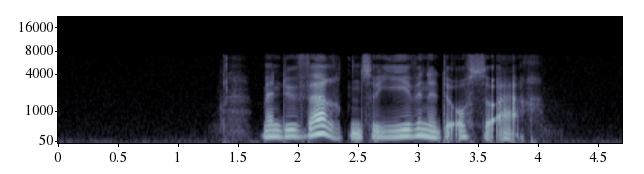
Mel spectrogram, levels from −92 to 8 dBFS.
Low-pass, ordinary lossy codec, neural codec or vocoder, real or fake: 7.2 kHz; none; none; real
